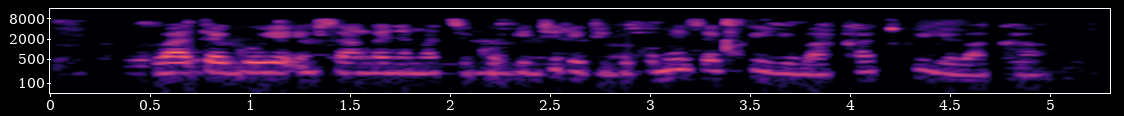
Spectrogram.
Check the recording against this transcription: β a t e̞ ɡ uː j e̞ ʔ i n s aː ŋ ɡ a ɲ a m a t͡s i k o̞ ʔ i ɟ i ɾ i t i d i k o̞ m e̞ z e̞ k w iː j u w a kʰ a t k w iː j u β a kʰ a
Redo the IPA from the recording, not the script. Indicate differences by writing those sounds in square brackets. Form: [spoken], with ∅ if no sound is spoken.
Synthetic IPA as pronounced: β a t e̞ ɡ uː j e̞ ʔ i n s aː ŋ ɡ a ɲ a m a t͡s i k o̞ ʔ i ɟ i ɾ i t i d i k o̞ m e̞ z e̞ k w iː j u [β] a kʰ a t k w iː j u β a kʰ a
